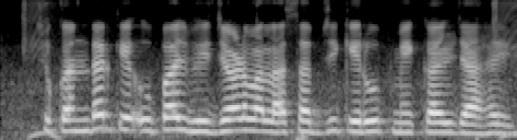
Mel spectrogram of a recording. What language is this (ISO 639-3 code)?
mag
